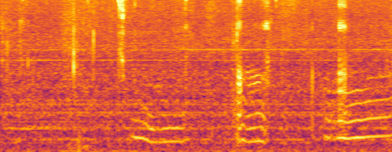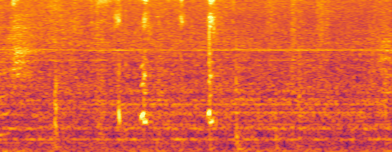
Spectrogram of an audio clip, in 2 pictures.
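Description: Pembroke Welsh Corgi puppies give thin, wavering whimpers that slide up and down over a steady background hum.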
